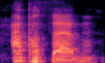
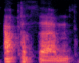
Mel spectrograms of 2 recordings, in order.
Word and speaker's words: apothem: I'm saying pronunciation correct. And now uh apothem apaththem. All right. Source one says apethem.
